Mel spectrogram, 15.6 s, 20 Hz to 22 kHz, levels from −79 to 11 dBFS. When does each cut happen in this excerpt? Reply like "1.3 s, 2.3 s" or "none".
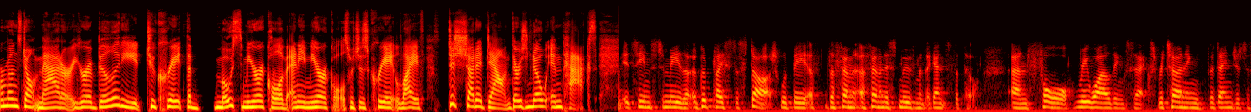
7.8 s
